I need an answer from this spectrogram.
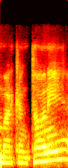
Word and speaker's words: Marcantoni: last name the way it's supposed to be pronounced uh my name is marcantoni i'm the local author coordinator at the cup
